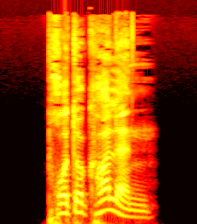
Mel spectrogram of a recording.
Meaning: dative plural of Protokoll
- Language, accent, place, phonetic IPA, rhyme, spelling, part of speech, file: German, Germany, Berlin, [pʁotoˈkɔlən], -ɔlən, Protokollen, noun, De-Protokollen.ogg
